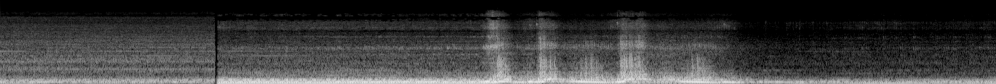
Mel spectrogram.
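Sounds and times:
car engine revving and idling: 0.0s - 9.9s.

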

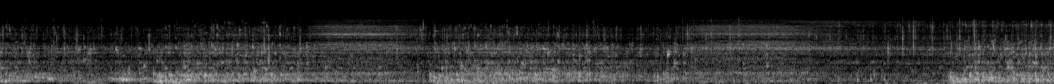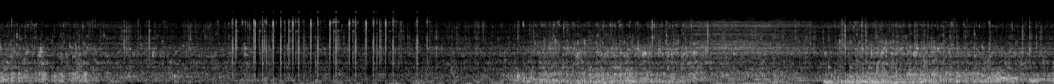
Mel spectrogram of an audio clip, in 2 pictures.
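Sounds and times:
bubbling underwater exhalations: 1.1s - 3.6s, 4.3s - 8.8s, 9.4s - 12.3s, 15.6s - 17.9s, 18.8s - 21.0s
regulator inhaling hiss: 3.1s - 4.3s, 6.8s - 9.0s, 17.4s - 18.6s.

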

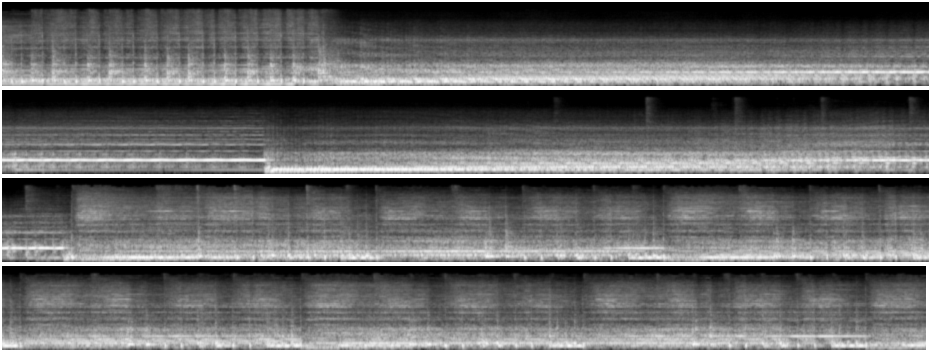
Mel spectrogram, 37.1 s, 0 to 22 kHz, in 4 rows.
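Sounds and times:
drums and cymbals: 0.0s - 13.5s, 14.2s - 37.0s
electric guitar ringing chords: 0.0s - 37.0s.

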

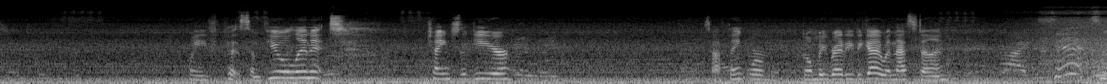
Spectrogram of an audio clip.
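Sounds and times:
low rumble of engines: 0.0s - 11.0s.

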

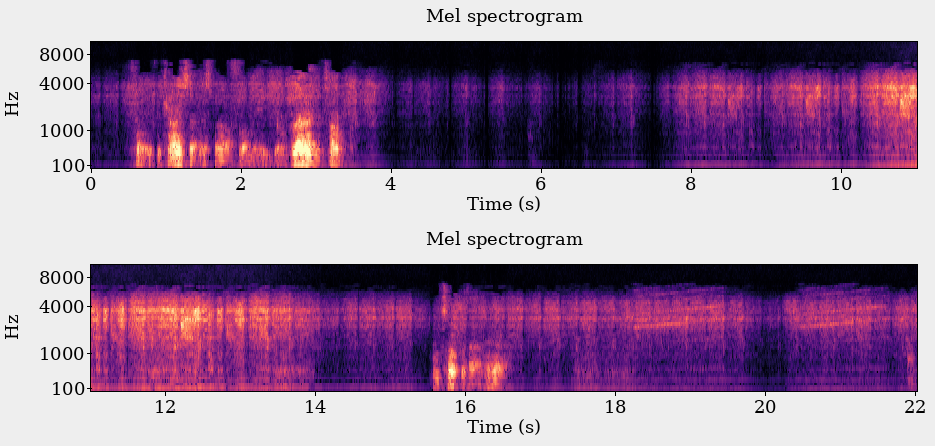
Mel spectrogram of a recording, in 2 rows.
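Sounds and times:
scratchy rubbing and rustling: 0.0s - 22.0s.

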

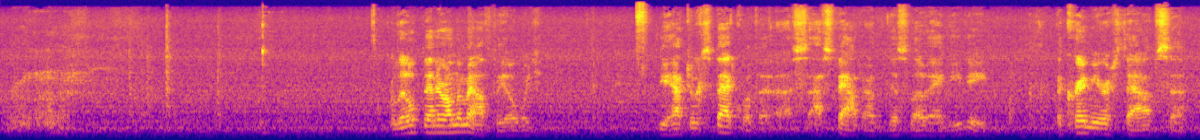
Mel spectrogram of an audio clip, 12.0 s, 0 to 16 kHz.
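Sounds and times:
room hum: 0.0s - 12.0s.

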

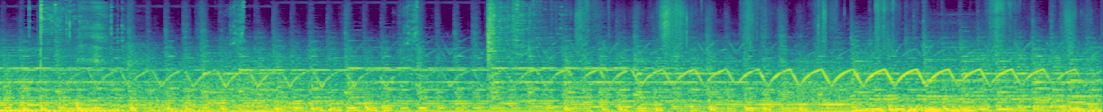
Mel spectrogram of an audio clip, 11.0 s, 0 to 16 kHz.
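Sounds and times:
background music: 0.0s - 11.0s
police siren wailing: 0.0s - 11.0s.

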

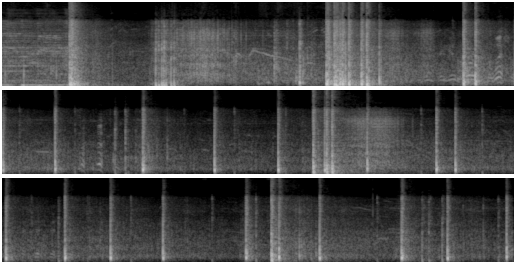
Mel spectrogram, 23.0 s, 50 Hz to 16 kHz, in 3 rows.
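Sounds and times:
fireworks bangs: 0.0s - 23.0s
firework hiss: 1.0s - 11.0s, 12.4s - 20.6s.

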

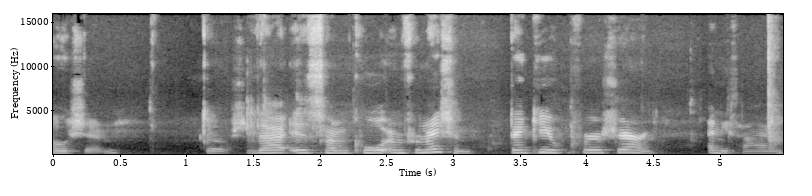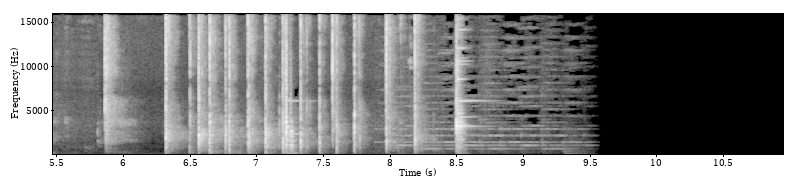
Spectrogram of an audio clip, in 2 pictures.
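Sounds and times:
small group clapping: 5.4s - 8.8s
bell-like ringing tone: 7.9s - 9.6s.

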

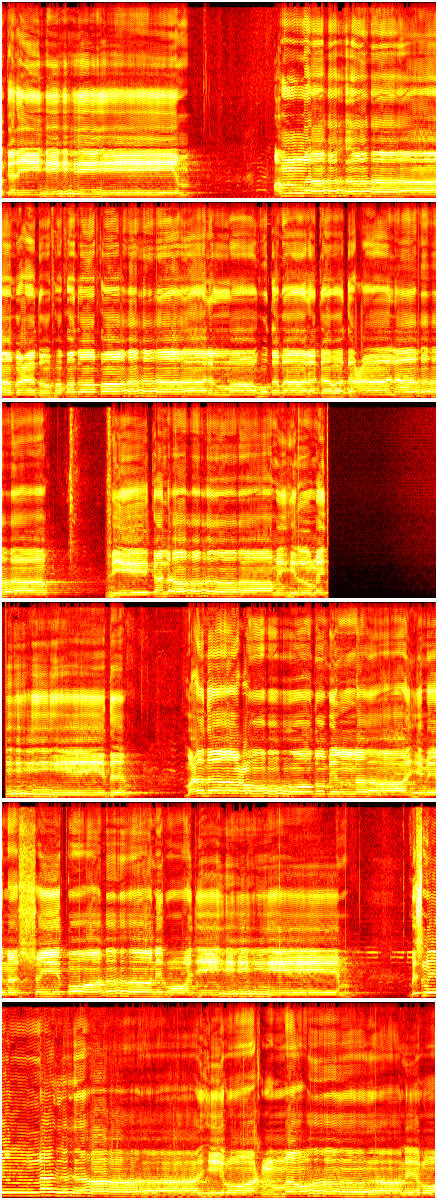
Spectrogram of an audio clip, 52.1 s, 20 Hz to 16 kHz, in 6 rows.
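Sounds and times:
man chanting unaccompanied: 0.0s - 24.0s, 26.1s - 52.0s.

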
